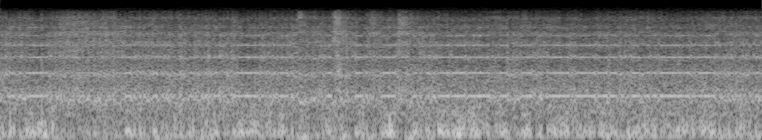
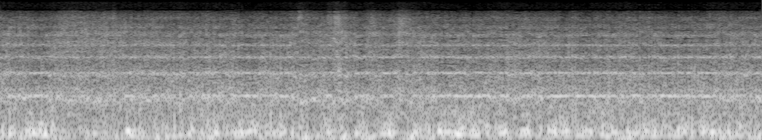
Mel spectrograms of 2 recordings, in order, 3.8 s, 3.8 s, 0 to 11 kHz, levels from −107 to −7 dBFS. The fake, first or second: second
